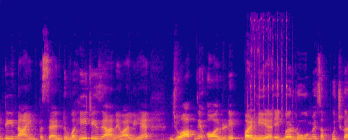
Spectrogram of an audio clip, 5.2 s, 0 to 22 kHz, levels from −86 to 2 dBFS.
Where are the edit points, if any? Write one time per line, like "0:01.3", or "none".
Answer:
0:04.1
